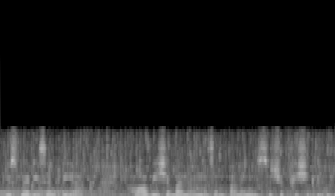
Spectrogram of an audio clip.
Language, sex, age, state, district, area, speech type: Kashmiri, male, 30-45, Jammu and Kashmir, Srinagar, urban, spontaneous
